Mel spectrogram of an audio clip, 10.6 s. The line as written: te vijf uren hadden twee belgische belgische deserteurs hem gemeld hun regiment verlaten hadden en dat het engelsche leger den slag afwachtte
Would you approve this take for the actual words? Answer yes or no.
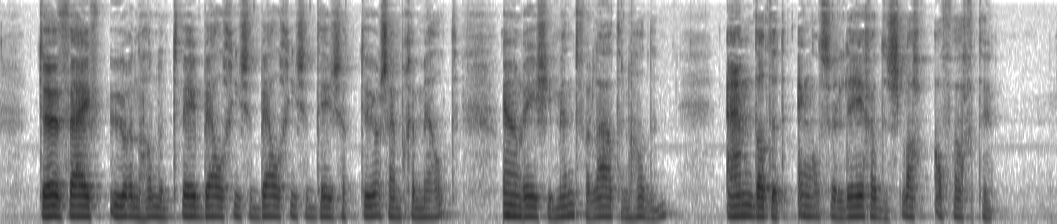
yes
